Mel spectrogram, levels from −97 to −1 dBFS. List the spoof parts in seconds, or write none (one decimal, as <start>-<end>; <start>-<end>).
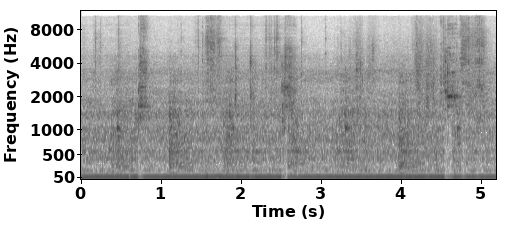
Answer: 0.0-0.6; 1.7-2.7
